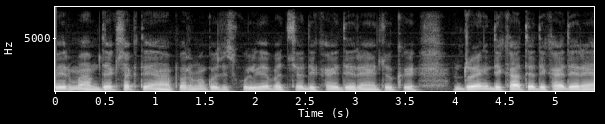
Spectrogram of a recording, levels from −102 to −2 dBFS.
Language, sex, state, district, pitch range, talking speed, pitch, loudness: Hindi, male, Uttar Pradesh, Jalaun, 110-115 Hz, 255 wpm, 110 Hz, -19 LUFS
